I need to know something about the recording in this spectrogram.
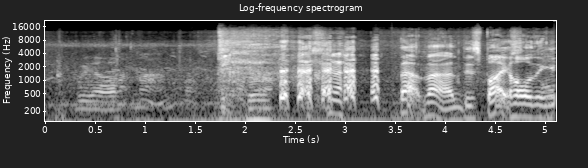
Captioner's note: both laugh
